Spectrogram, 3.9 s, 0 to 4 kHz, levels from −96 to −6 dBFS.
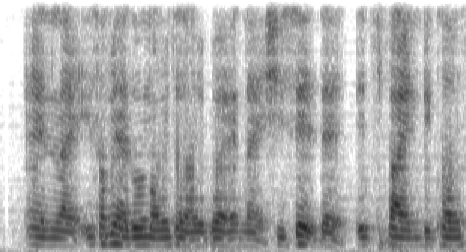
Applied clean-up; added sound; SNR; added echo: neural separator model SepFormer DNS4.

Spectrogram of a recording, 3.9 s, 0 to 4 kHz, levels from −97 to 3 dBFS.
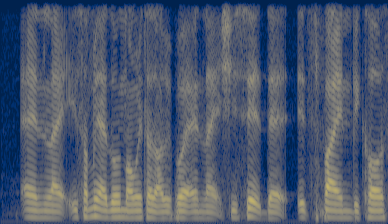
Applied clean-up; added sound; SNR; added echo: none; none; none; none.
